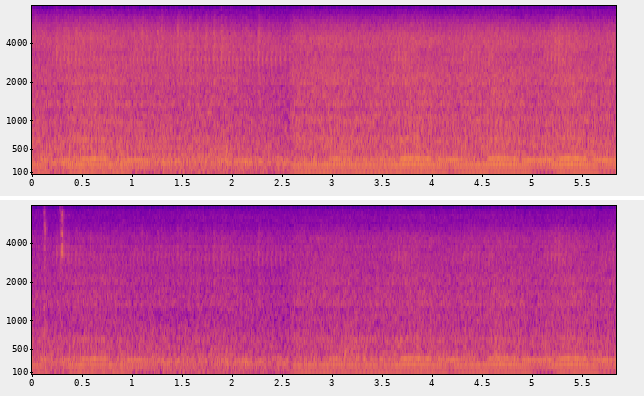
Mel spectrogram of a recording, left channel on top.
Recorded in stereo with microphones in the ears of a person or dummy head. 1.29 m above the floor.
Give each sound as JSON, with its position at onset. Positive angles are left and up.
{"t": 0.0, "sound": "a lawn mower", "side_deg": 35}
